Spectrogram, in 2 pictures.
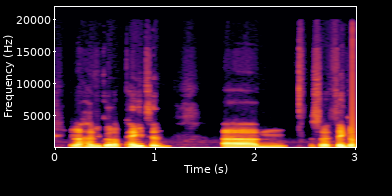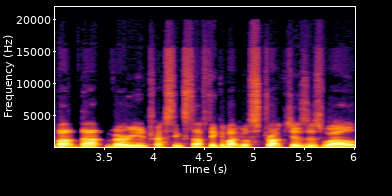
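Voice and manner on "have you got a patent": put-on American accent, played cool. Quoting the sharks' patent question, done in a cool American accent. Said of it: "in a cool American accent".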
